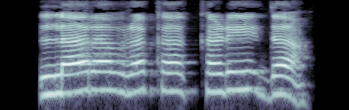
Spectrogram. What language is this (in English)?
Pashto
